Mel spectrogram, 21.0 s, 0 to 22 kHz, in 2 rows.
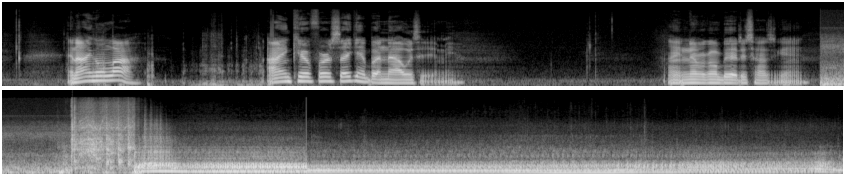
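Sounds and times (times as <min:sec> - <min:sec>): car engine starting and idling: 0:10.2 - 0:21.0.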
